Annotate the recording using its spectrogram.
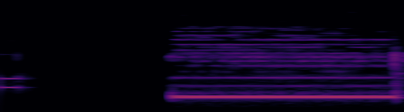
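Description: A short touch-tone keypad beep as a key is pressed on the phone call, then, after a pause, a loud, steady telephone tone lasting about a second before the automated voice prompt resumes.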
